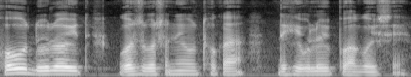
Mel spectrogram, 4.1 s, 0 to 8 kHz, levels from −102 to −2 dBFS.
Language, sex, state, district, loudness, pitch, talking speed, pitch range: Assamese, male, Assam, Kamrup Metropolitan, -19 LUFS, 125 Hz, 115 wpm, 120-135 Hz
